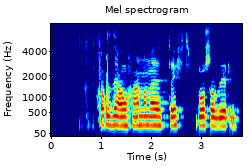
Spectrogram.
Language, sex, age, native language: Icelandic, male, 13, Icelandic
